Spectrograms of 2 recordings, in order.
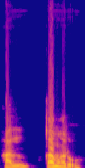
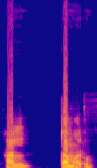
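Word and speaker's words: القمرُ: তো এখন এই এই এই দেখেন এগুলাতে একটু পার্থক্য, যেটা হচ্ছে আল কামারুর বেলায় আল উচ্চারিত হয়েছে এবং শামসের বেলায় আল উচ্চারিত হয় নাই।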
